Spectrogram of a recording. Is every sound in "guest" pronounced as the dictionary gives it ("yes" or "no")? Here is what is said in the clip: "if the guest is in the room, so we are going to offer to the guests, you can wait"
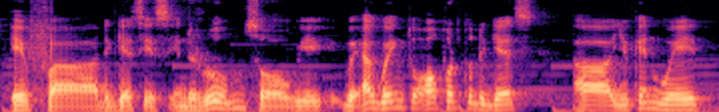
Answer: no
